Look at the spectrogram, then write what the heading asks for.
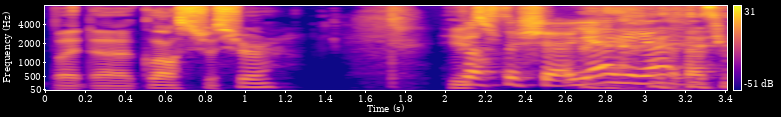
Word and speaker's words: Gloucestershire: this because it it you pronounce it not as it is read or as it's written but uh gloucestershire yeah yeah that's right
